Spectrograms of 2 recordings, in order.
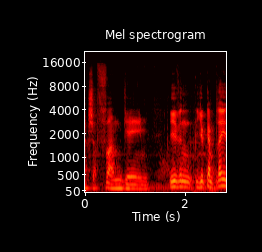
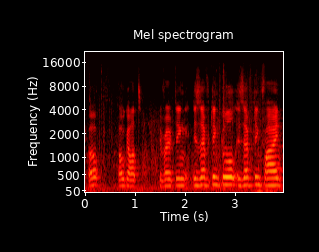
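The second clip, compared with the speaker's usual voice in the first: worried panic; 7 semitones higher, faster than usual. Retold or imitated. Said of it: "I'm just like".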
